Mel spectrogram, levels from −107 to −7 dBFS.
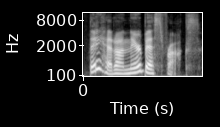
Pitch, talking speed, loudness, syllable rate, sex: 250 Hz, 225 wpm, -16 LUFS, 4.6 syllables/s, female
